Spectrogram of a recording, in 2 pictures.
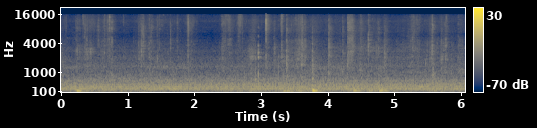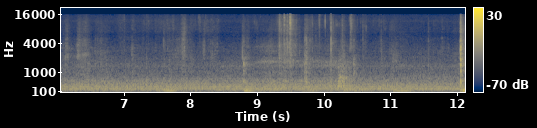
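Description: Handling of board-game cards and pieces on a tabletop: scattered soft taps and rustles, with one sharper knock about four seconds in, over a steady low hum.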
